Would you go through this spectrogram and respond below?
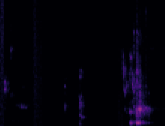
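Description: A single sip of water, heard close and quiet: a few small wet clicks and drips, then a brief slurp and swallow near the end, with no talk.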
